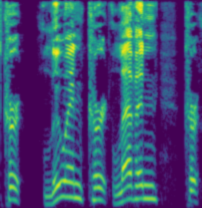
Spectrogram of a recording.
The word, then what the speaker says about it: Lewin: this great man's name well actually if you were in Germany you might have said LaVine okay but when he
